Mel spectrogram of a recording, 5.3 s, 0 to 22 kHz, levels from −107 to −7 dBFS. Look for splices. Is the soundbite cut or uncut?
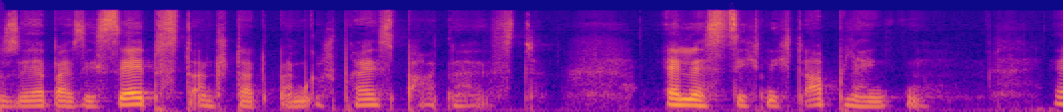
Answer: uncut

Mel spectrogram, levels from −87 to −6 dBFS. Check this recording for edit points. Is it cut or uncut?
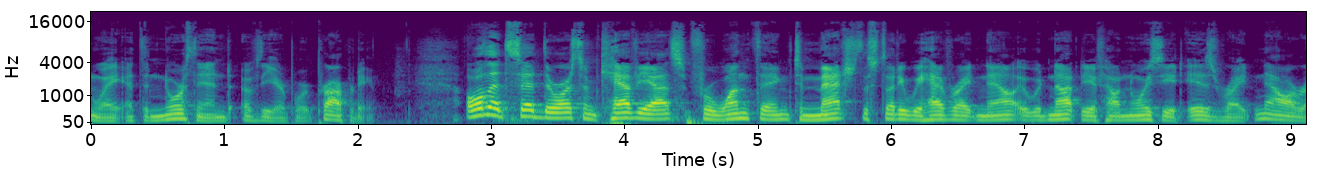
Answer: cut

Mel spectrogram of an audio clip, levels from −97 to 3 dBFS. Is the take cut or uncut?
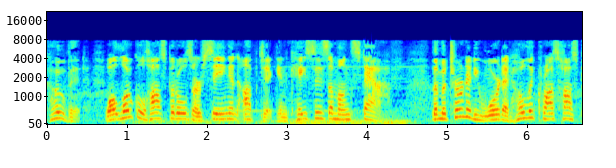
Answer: uncut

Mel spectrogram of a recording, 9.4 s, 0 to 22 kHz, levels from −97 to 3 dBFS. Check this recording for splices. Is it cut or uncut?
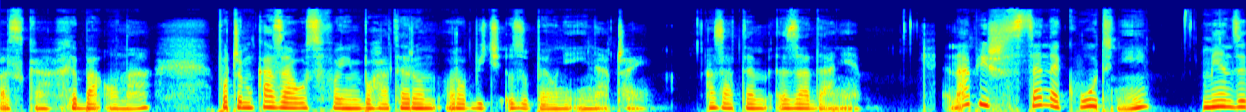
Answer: cut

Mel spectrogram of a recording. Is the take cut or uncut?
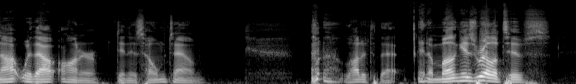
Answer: cut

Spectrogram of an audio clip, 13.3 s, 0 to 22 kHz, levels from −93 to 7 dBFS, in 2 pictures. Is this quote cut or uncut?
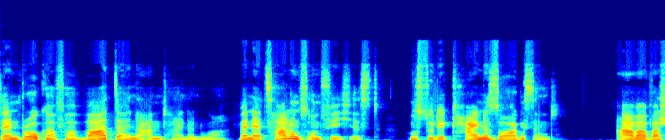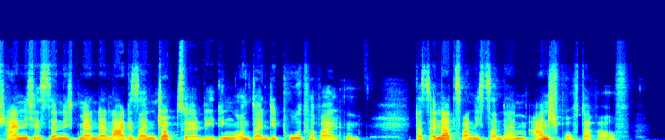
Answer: cut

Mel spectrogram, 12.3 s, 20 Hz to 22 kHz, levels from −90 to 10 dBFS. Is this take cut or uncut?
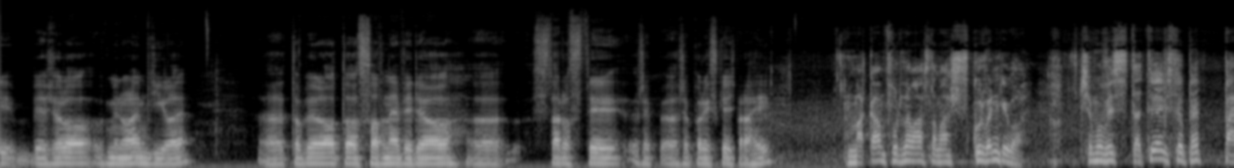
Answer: cut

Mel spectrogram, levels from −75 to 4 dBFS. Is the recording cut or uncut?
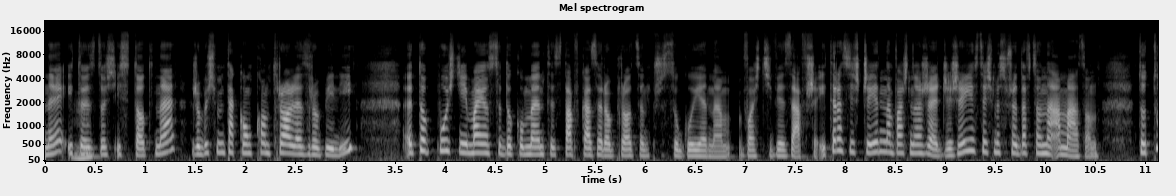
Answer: uncut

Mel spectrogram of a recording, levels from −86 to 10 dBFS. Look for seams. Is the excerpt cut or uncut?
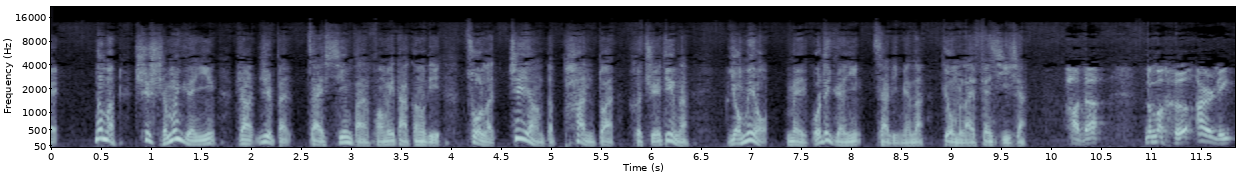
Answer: uncut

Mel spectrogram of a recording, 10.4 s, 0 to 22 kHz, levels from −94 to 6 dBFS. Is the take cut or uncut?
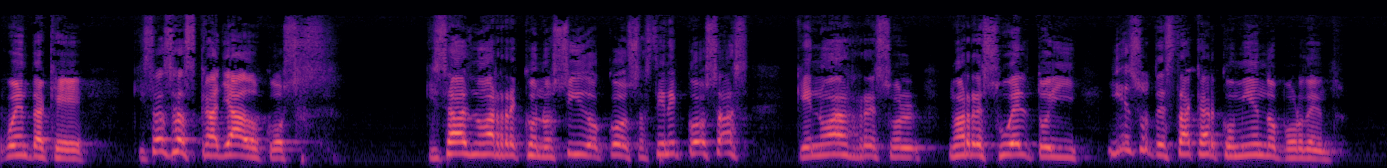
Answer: uncut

